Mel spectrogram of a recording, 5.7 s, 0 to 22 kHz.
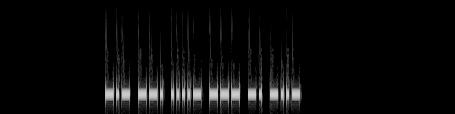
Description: Morse code, heard as a keyed tone, about 36 wpm, 700 Hz. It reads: KG4ONX
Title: USA Call Signs - 6 Characters - Repeated 2x - 35wpm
